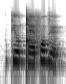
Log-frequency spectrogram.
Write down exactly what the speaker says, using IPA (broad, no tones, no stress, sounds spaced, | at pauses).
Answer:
kʲ o ǃ ɛ f ɔ ɡ ʏ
